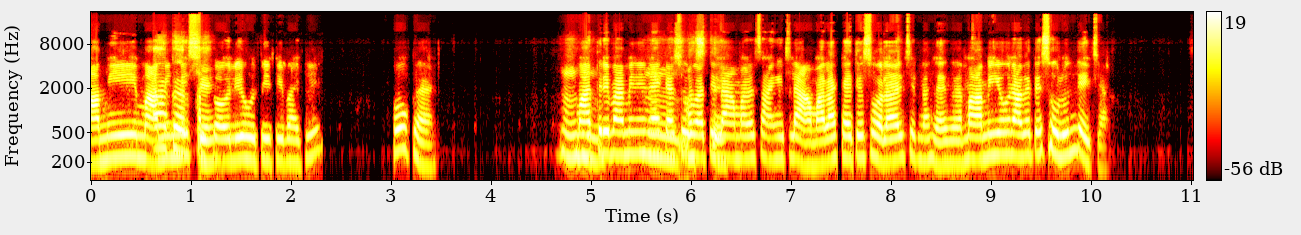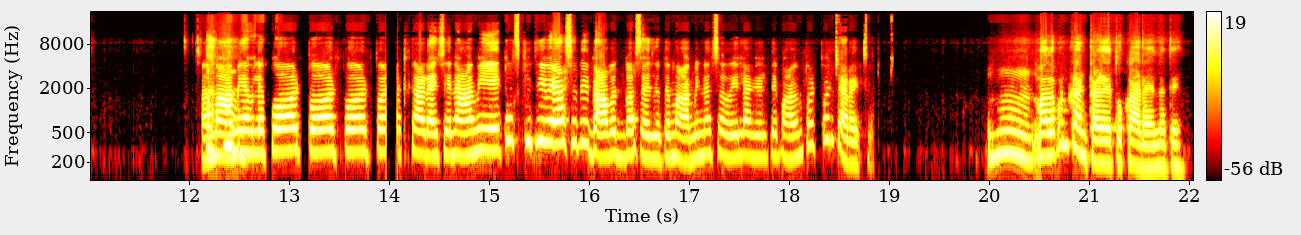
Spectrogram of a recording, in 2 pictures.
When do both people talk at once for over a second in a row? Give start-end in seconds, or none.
4.9-6.3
